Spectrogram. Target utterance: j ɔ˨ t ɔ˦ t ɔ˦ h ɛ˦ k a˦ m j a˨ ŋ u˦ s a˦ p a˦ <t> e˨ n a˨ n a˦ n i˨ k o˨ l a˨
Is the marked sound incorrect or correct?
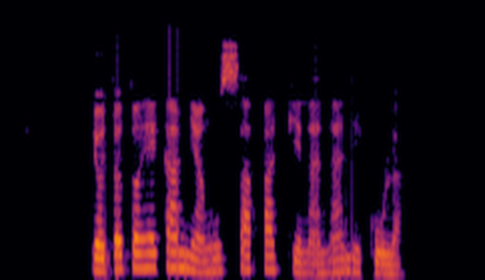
incorrect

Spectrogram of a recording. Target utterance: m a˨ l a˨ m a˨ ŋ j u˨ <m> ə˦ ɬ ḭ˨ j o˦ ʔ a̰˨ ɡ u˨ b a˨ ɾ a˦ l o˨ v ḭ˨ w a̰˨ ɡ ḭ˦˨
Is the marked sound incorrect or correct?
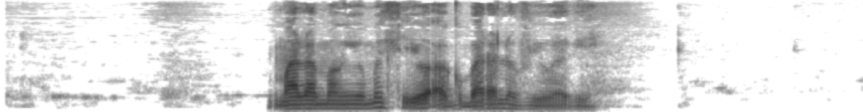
correct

